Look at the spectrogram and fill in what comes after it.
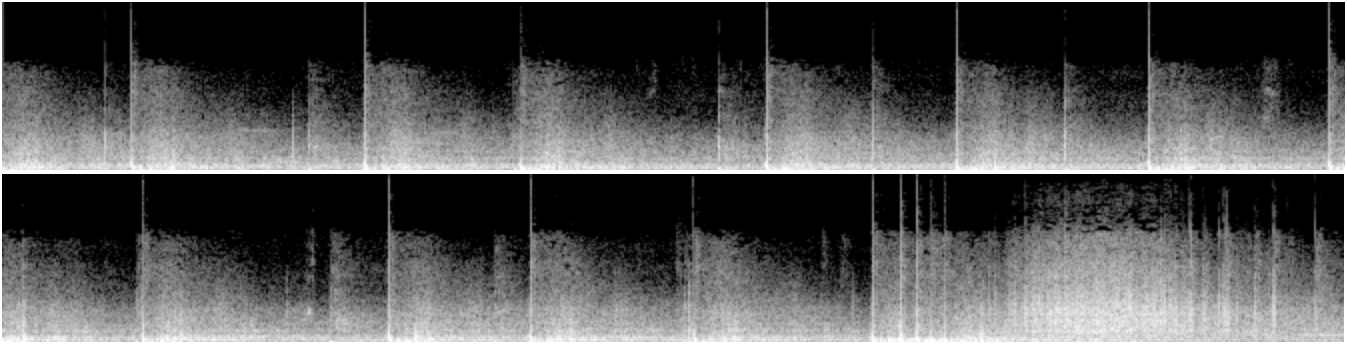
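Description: Fireworks display: aerial shells bursting with sharp bangs about once a second, each trailing off in an echo. Near the end comes a quick cluster of cracks, followed by a loud hissing crackle lasting about two seconds.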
